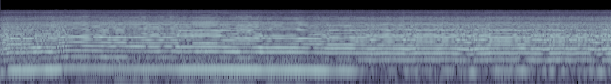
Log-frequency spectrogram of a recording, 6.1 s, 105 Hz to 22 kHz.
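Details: Black Widow mouse racer glow engine on its first test run: polished crank bearings, fitted cylinder/piston, high-compression head, 5x3 prop, 24% nitromethane, needle at three turns. A steady high scream with a slight warble, run rich during early runs but running smoothly.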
